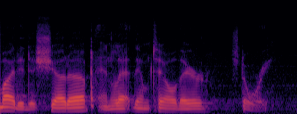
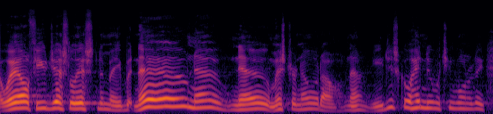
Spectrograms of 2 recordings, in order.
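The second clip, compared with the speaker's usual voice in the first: high-pitched, sarcastic scolding; hammed-up nagging in a raised pitch; mock exasperated spouse; 8 semitones higher, 4 dB louder than usual. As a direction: play up the fed-up spouse, pitch jumping high. Acted marital quarrel, scolding.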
